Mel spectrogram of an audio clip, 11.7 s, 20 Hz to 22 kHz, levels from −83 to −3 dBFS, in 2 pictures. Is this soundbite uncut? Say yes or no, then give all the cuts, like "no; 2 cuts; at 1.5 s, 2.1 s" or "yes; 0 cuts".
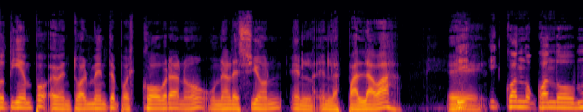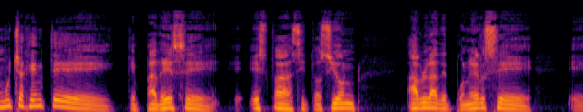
yes; 0 cuts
